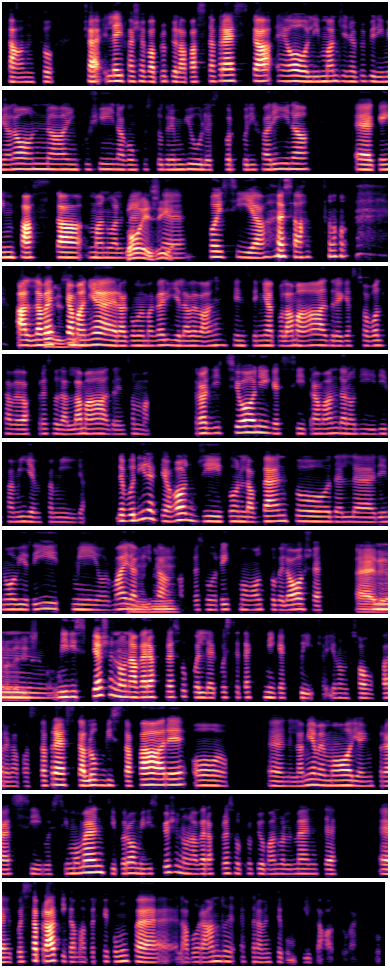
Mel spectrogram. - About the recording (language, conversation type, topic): Italian, podcast, Raccontami della ricetta di famiglia che ti fa sentire a casa
- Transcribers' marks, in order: "cioè" said as "ceh"; "proprio" said as "propio"; "proprio" said as "propio"; laughing while speaking: "esatto"; tapping; "cioè" said as "ceh"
